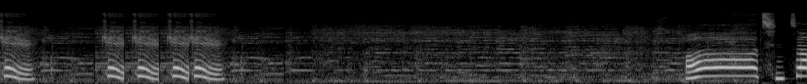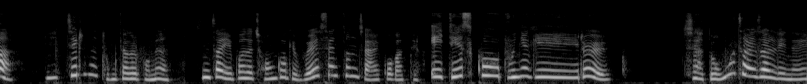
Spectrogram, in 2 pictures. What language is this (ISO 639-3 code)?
kor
